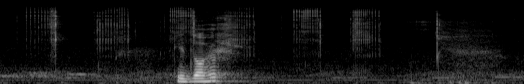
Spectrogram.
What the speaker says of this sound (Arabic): اكيد سامعين طبعا الصوت بتاع الرينج ده، الصوت انا بحب الصوت ده جدا على فكره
